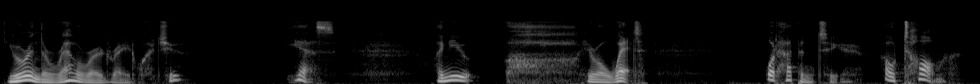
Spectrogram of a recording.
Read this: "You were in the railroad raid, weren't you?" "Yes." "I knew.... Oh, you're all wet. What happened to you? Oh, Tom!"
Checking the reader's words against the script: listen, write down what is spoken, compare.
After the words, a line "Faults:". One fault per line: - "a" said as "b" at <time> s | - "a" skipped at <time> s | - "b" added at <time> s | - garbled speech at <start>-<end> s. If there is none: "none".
"You were in the railroad raid, weren't you?" "Yes." "I knew.... Oh, you're all wet. What happened to you? Oh, Tom!"
Faults:
none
